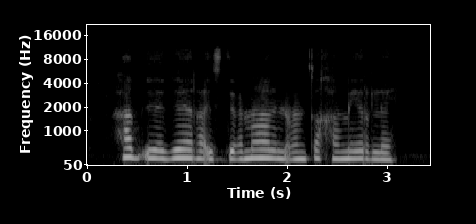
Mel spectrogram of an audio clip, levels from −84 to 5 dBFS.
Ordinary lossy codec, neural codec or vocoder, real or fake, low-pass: Opus, 24 kbps; autoencoder, 48 kHz, 32 numbers a frame, DAC-VAE, trained on Japanese speech; fake; 10.8 kHz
